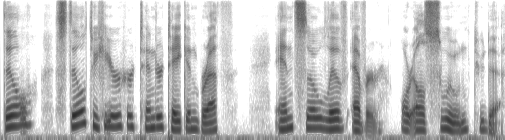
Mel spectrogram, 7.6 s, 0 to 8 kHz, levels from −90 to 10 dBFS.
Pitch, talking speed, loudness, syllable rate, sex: 165 Hz, 125 wpm, -19 LUFS, 3.3 syllables/s, male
